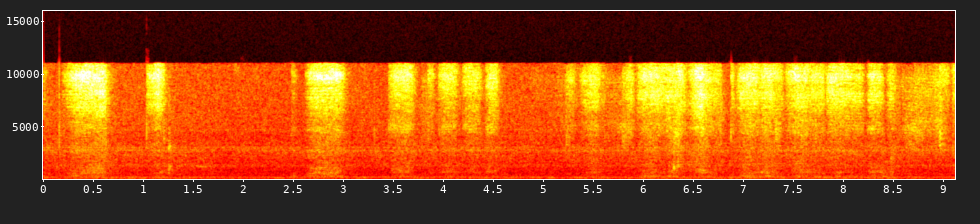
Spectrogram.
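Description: Graphite pencil sketching on drawing paper: many short, scratchy strokes in quick, irregular succession.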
